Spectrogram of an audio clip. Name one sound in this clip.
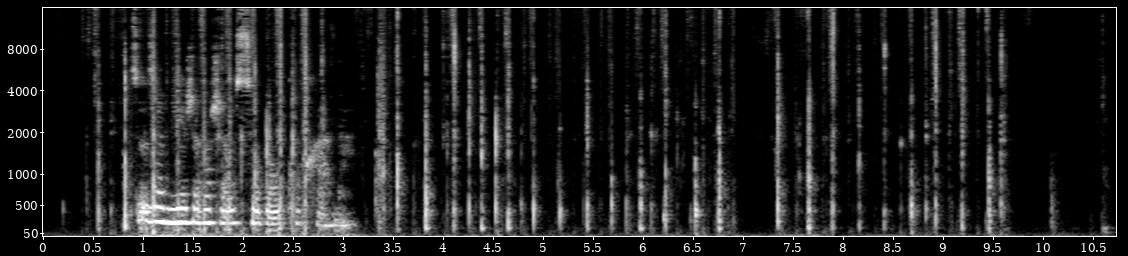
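Playing cards riffle and flutter quickly while being shuffled by hand.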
